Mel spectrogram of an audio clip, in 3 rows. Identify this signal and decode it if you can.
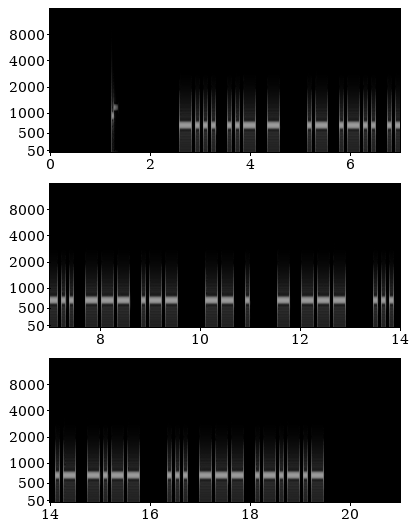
Morse code, heard as a keyed tone, about 14 wpm, 700 Hz. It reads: BUT ALLOW ME TO SAY SO.
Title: Sentences from Top 700 Words 15wpm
